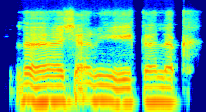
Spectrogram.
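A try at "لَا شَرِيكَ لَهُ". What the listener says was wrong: I'm sorry, sir, but I think it should be La Sharikalah. I heard Kalah just now.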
